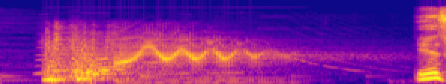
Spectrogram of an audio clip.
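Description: Comic "boing" sound effect: a burst with a wobbling pitch that then slides downward and fades out.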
